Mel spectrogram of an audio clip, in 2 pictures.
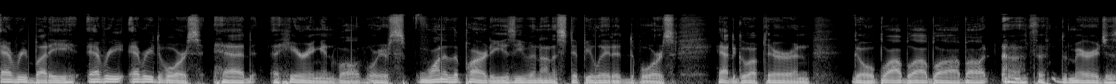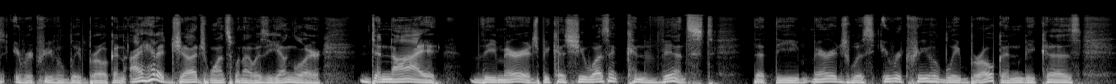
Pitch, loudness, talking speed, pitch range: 95 Hz, -21 LUFS, 165 wpm, 80-110 Hz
